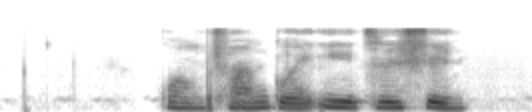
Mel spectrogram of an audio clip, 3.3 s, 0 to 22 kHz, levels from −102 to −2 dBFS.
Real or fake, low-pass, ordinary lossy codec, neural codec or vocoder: fake; 7.2 kHz; AAC, 48 kbps; codec, 16 kHz, 1 kbps, FreqCodec, larger model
